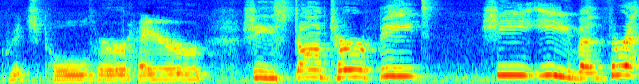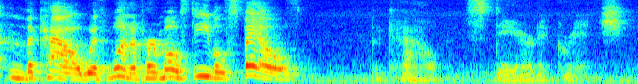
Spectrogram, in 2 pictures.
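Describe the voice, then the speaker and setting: A woman reading a children's picture book aloud in an expressive, sing-song way. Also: mid-range voice, extremely slow, reverberant. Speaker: storytime reader.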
